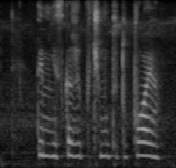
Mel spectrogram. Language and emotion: Russian, angry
